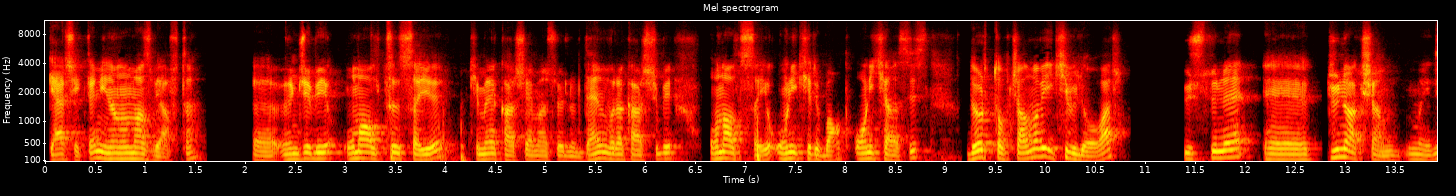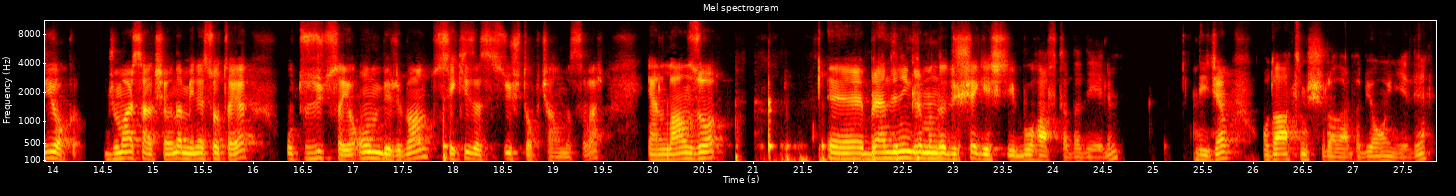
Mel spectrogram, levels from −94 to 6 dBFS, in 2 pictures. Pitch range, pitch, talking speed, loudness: 110-140 Hz, 125 Hz, 140 wpm, -23 LUFS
